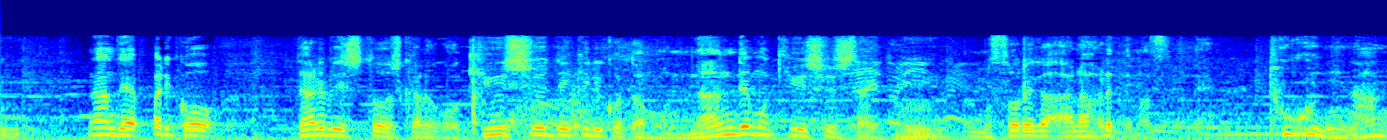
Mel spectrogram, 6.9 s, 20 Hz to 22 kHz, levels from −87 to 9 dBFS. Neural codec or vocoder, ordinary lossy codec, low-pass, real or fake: none; none; none; real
